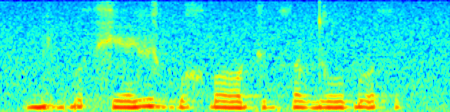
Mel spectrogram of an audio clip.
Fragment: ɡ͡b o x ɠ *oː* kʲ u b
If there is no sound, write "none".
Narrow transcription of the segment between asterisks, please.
oː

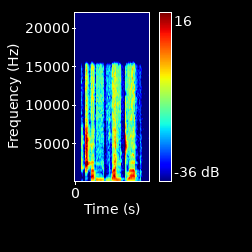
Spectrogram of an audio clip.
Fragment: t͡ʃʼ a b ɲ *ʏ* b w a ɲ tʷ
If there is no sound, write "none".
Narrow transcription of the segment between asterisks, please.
y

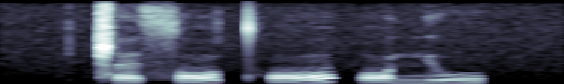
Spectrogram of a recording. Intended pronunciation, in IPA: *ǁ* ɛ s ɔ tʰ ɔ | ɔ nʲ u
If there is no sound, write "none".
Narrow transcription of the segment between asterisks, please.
ǁ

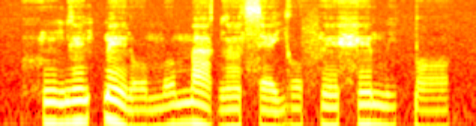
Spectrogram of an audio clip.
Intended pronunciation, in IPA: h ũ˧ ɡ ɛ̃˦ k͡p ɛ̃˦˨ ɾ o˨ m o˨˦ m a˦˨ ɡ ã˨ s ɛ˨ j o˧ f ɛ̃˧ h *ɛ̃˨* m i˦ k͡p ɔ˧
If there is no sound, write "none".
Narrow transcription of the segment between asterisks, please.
ɛ̃˦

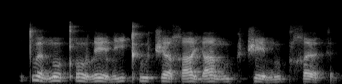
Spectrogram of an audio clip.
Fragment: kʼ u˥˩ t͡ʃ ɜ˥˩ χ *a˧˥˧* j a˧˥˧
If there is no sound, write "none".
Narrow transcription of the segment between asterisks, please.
a˧˥˧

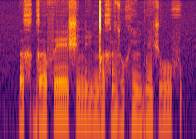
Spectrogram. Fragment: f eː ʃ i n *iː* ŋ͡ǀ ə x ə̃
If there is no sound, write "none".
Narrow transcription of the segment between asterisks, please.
iː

